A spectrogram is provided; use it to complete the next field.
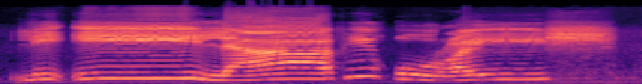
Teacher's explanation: طول بھی جائز ہے، توسط بھی جائز ہے اور کسر بھی جائز ہے. مد لین عارض کے اندر افضل ہے کسر کرنا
